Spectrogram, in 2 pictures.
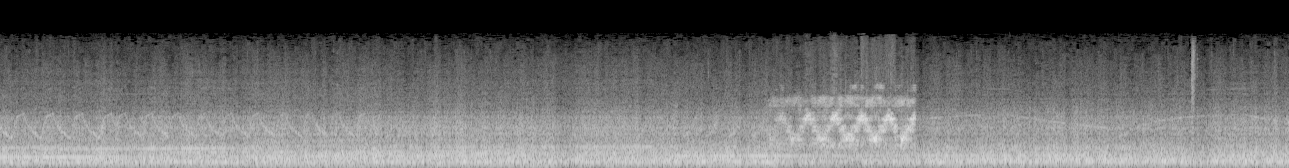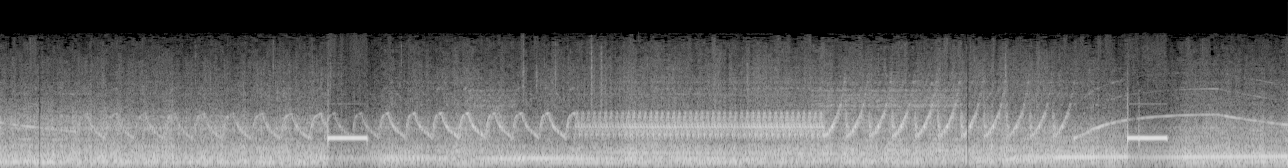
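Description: A police cruiser's electronic siren heard from inside the car. It mostly runs in a fast yelp, with a few slower wail sweeps, over engine and road noise at high speed. A louder, harsher horn-like blast comes about ten seconds in, and a short beep about twenty seconds in.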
